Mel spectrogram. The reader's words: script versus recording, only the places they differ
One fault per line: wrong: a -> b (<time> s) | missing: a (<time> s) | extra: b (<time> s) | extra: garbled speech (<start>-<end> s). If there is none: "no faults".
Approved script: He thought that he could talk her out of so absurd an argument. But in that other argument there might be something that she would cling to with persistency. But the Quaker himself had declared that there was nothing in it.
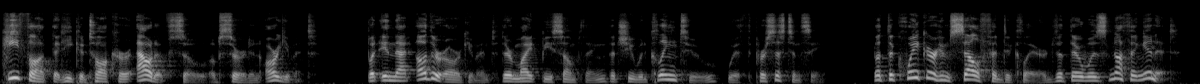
no faults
